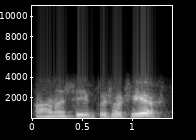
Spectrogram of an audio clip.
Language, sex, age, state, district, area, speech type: Kashmiri, male, 18-30, Jammu and Kashmir, Kulgam, rural, conversation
